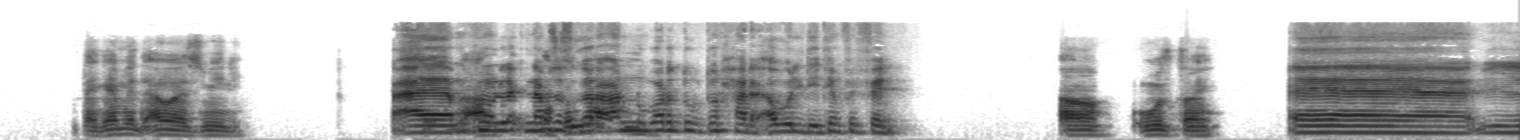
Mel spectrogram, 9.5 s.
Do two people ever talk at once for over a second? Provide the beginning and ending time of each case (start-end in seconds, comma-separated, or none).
2.5-4.1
